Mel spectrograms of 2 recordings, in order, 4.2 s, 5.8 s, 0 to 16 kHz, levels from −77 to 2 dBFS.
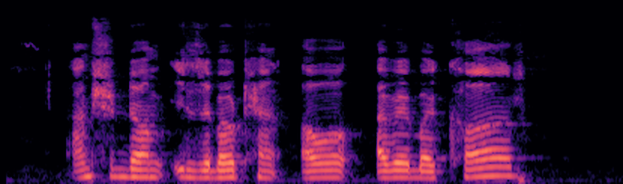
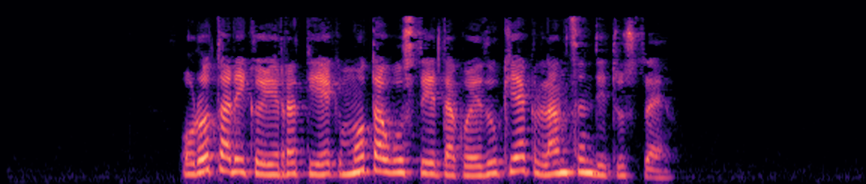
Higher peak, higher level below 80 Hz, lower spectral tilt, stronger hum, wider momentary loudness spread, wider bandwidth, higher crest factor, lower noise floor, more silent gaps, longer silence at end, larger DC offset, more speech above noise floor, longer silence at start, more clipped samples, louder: second, -6 dBFS vs -2 dBFS; first, -56 dBFS vs -62 dBFS; first, -5.5 dB/octave vs -3.5 dB/octave; neither; about the same, 8 LU vs 8 LU; about the same, 11 kHz vs 11.5 kHz; about the same, 18 dB vs 16 dB; about the same, -68 dBFS vs -67 dBFS; neither; second, 0.65 s vs 1.3 s; neither; second, 45 dB vs 51 dB; second, 0.5 s vs 1.2 s; neither; second, -23 LUFS vs -17 LUFS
